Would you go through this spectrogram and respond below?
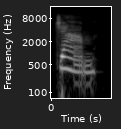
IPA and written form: dʒæm (jam)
